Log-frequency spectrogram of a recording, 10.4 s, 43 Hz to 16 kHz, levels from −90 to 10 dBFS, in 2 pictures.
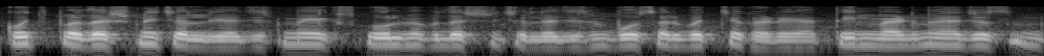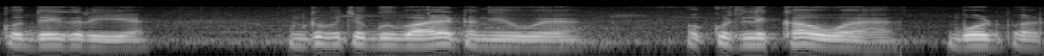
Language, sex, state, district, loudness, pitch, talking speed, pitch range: Hindi, male, Uttar Pradesh, Etah, -25 LUFS, 140 Hz, 235 wpm, 125-155 Hz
